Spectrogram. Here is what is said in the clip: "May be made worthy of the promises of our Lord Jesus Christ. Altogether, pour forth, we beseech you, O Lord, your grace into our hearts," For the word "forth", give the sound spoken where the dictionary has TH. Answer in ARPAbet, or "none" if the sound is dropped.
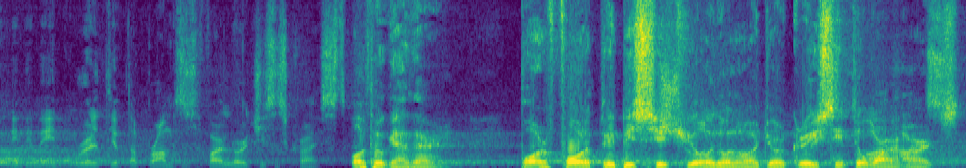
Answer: T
